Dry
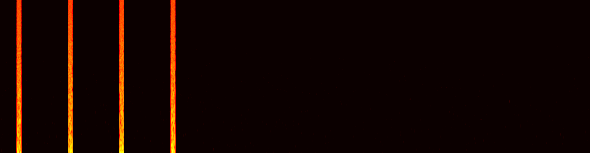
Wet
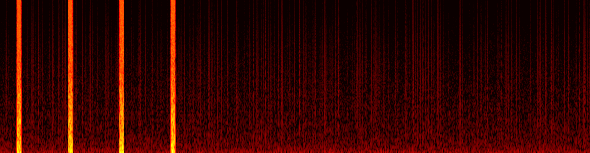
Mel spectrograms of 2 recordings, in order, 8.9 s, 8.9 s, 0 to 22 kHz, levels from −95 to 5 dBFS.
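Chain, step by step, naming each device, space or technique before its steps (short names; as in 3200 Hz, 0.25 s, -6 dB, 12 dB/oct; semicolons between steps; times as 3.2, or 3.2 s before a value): record under a worn stylus (tracing distortion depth 0.34 ms; crackle 36/s -43 dBFS; pink noise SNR 38 dB)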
